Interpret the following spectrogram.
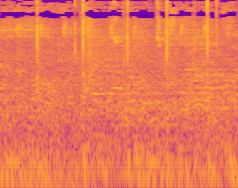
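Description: Basketballs bouncing on a hardwood court during warmups, sharp knocks at irregular moments from several balls, over steady crowd chatter echoing in a large arena.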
